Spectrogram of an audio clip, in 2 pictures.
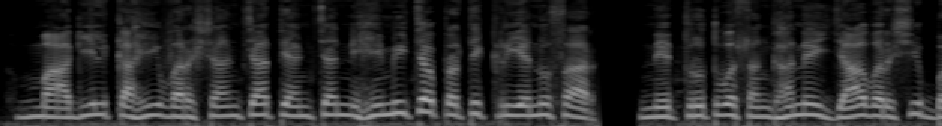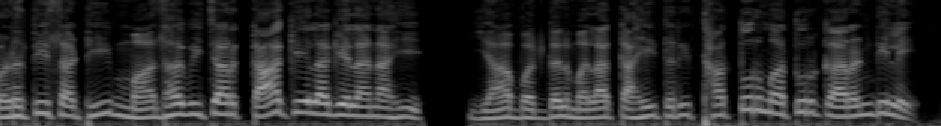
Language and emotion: Marathi, disgusted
